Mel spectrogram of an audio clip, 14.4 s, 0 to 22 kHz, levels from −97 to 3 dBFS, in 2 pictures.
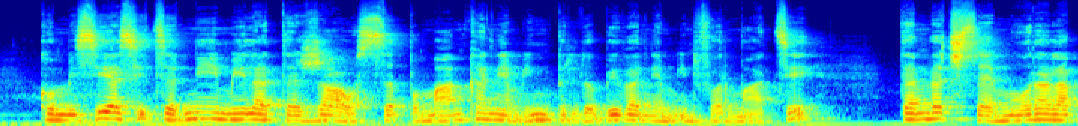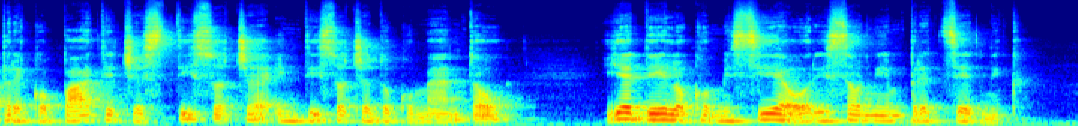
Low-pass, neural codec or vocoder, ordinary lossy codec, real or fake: none; none; none; real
